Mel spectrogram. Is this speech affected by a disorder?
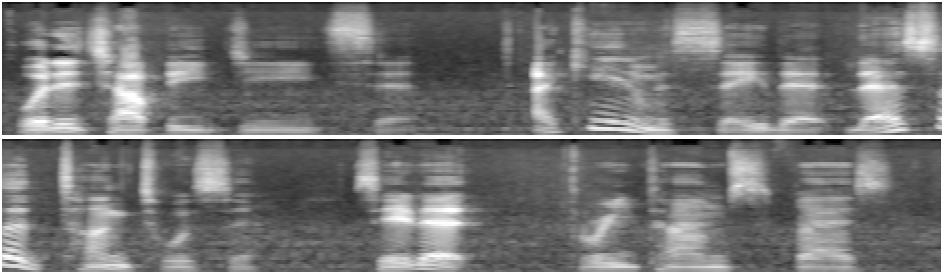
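Yes: multiple sclerosis.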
